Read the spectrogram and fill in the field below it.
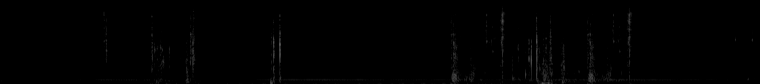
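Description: Short clicks and rustles sound as gear items are moved about.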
